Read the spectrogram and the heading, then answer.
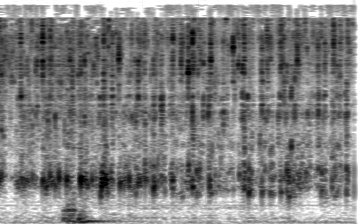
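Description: Water pours steadily into a glass or cup in a break room for a drink, a continuous trickling, gurgling rush at moderate volume that holds for several seconds with no voices.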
